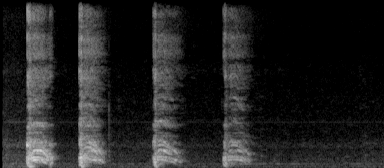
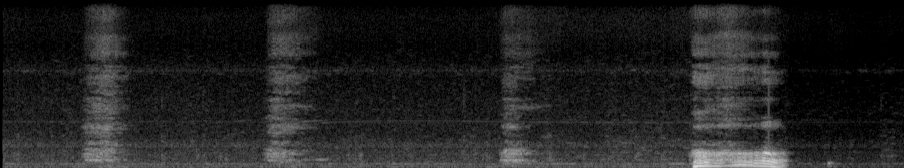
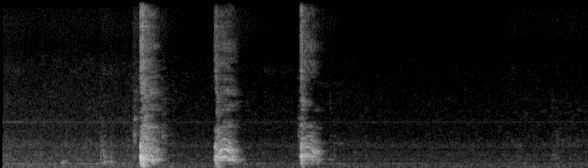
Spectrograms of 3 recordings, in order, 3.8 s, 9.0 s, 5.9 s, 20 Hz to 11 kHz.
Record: {
  "cough_length": "3.8 s",
  "cough_amplitude": 32768,
  "cough_signal_mean_std_ratio": 0.36,
  "exhalation_length": "9.0 s",
  "exhalation_amplitude": 32768,
  "exhalation_signal_mean_std_ratio": 0.29,
  "three_cough_length": "5.9 s",
  "three_cough_amplitude": 32768,
  "three_cough_signal_mean_std_ratio": 0.25,
  "survey_phase": "beta (2021-08-13 to 2022-03-07)",
  "age": "65+",
  "gender": "Male",
  "wearing_mask": "No",
  "symptom_none": true,
  "smoker_status": "Ex-smoker",
  "respiratory_condition_asthma": false,
  "respiratory_condition_other": false,
  "recruitment_source": "REACT",
  "submission_delay": "1 day",
  "covid_test_result": "Negative",
  "covid_test_method": "RT-qPCR",
  "influenza_a_test_result": "Negative",
  "influenza_b_test_result": "Negative"
}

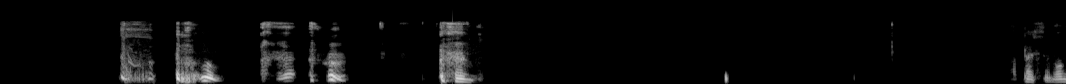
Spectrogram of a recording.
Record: {
  "three_cough_length": "10.7 s",
  "three_cough_amplitude": 28325,
  "three_cough_signal_mean_std_ratio": 0.27,
  "survey_phase": "beta (2021-08-13 to 2022-03-07)",
  "age": "18-44",
  "gender": "Male",
  "wearing_mask": "No",
  "symptom_none": true,
  "smoker_status": "Never smoked",
  "respiratory_condition_asthma": true,
  "respiratory_condition_other": false,
  "recruitment_source": "Test and Trace",
  "submission_delay": "-1 day",
  "covid_test_result": "Negative",
  "covid_test_method": "LFT"
}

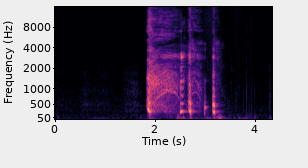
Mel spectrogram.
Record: {
  "cough_length": "4.4 s",
  "cough_amplitude": 18366,
  "cough_signal_mean_std_ratio": 0.29,
  "survey_phase": "beta (2021-08-13 to 2022-03-07)",
  "age": "45-64",
  "gender": "Male",
  "wearing_mask": "No",
  "symptom_cough_any": true,
  "symptom_runny_or_blocked_nose": true,
  "symptom_shortness_of_breath": true,
  "symptom_sore_throat": true,
  "symptom_fatigue": true,
  "symptom_fever_high_temperature": true,
  "symptom_headache": true,
  "symptom_change_to_sense_of_smell_or_taste": true,
  "symptom_loss_of_taste": true,
  "smoker_status": "Never smoked",
  "respiratory_condition_asthma": false,
  "respiratory_condition_other": false,
  "recruitment_source": "Test and Trace",
  "submission_delay": "1 day",
  "covid_test_result": "Positive",
  "covid_test_method": "RT-qPCR",
  "covid_ct_value": 28.7,
  "covid_ct_gene": "ORF1ab gene"
}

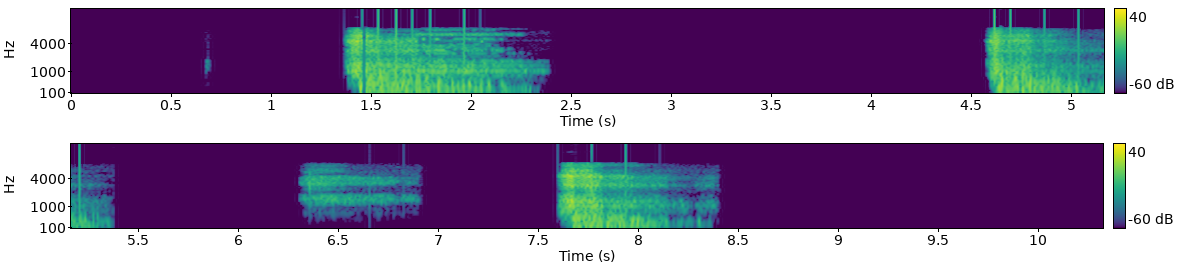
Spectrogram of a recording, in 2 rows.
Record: {
  "exhalation_length": "10.3 s",
  "exhalation_amplitude": 28806,
  "exhalation_signal_mean_std_ratio": 0.32,
  "survey_phase": "beta (2021-08-13 to 2022-03-07)",
  "age": "45-64",
  "gender": "Female",
  "wearing_mask": "No",
  "symptom_cough_any": true,
  "symptom_fatigue": true,
  "symptom_change_to_sense_of_smell_or_taste": true,
  "symptom_other": true,
  "symptom_onset": "4 days",
  "smoker_status": "Never smoked",
  "respiratory_condition_asthma": false,
  "respiratory_condition_other": false,
  "recruitment_source": "Test and Trace",
  "submission_delay": "1 day",
  "covid_test_result": "Positive",
  "covid_test_method": "RT-qPCR",
  "covid_ct_value": 18.6,
  "covid_ct_gene": "ORF1ab gene",
  "covid_ct_mean": 19.0,
  "covid_viral_load": "590000 copies/ml",
  "covid_viral_load_category": "Low viral load (10K-1M copies/ml)"
}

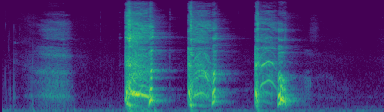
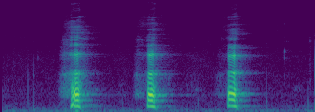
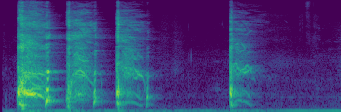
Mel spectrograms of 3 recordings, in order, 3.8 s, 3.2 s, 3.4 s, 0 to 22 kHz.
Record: {
  "three_cough_length": "3.8 s",
  "three_cough_amplitude": 9978,
  "three_cough_signal_mean_std_ratio": 0.36,
  "exhalation_length": "3.2 s",
  "exhalation_amplitude": 5355,
  "exhalation_signal_mean_std_ratio": 0.26,
  "cough_length": "3.4 s",
  "cough_amplitude": 12876,
  "cough_signal_mean_std_ratio": 0.37,
  "survey_phase": "beta (2021-08-13 to 2022-03-07)",
  "age": "45-64",
  "gender": "Female",
  "wearing_mask": "No",
  "symptom_cough_any": true,
  "symptom_sore_throat": true,
  "symptom_headache": true,
  "smoker_status": "Ex-smoker",
  "respiratory_condition_asthma": false,
  "respiratory_condition_other": false,
  "recruitment_source": "REACT",
  "submission_delay": "2 days",
  "covid_test_result": "Negative",
  "covid_test_method": "RT-qPCR"
}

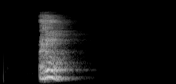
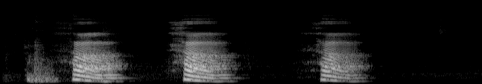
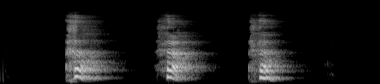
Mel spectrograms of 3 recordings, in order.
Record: {
  "cough_length": "1.8 s",
  "cough_amplitude": 28400,
  "cough_signal_mean_std_ratio": 0.3,
  "exhalation_length": "4.8 s",
  "exhalation_amplitude": 25388,
  "exhalation_signal_mean_std_ratio": 0.4,
  "three_cough_length": "3.8 s",
  "three_cough_amplitude": 30184,
  "three_cough_signal_mean_std_ratio": 0.36,
  "survey_phase": "beta (2021-08-13 to 2022-03-07)",
  "age": "45-64",
  "gender": "Female",
  "wearing_mask": "No",
  "symptom_cough_any": true,
  "symptom_runny_or_blocked_nose": true,
  "symptom_shortness_of_breath": true,
  "symptom_onset": "4 days",
  "smoker_status": "Ex-smoker",
  "respiratory_condition_asthma": false,
  "respiratory_condition_other": false,
  "recruitment_source": "Test and Trace",
  "submission_delay": "2 days",
  "covid_test_result": "Positive",
  "covid_test_method": "RT-qPCR",
  "covid_ct_value": 22.0,
  "covid_ct_gene": "ORF1ab gene"
}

